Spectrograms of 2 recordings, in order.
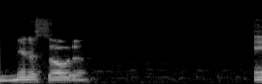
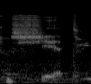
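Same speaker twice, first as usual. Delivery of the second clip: whispered curse; 17 dB quieter than usual. Real, not acted. Muttered curse after laugh.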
